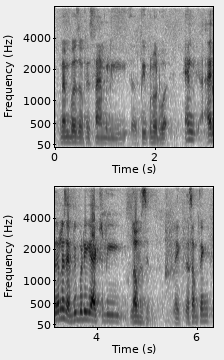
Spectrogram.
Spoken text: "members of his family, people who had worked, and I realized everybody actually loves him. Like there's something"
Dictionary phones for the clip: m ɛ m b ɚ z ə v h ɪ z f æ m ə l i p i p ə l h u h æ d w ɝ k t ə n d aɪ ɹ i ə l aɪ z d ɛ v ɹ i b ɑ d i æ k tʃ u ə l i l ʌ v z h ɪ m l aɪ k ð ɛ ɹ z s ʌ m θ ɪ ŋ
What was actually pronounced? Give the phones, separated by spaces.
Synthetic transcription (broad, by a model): m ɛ m b ɚ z ə v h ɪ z f æ m ə l i p i p ə l h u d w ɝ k ə n d aɪ ɹ i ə l aɪ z ɛ v ɹ i b ɑ d i æ k tʃ u ə l i l ʌ v z h ɪ m l aɪ k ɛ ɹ s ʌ m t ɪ ŋ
